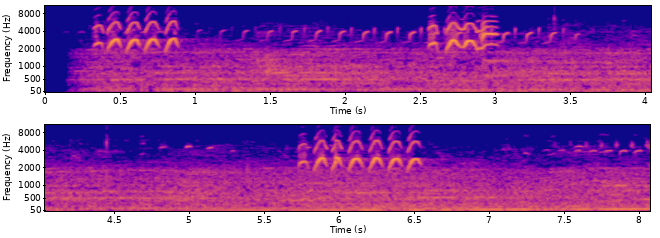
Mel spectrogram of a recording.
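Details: European goldfinch from Morocco, praised as a singing maestro: three loud bursts of rapid, ringing, harmonic trilled notes, each about half a second long, separated by pauses, over steady low background hum.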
